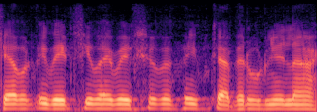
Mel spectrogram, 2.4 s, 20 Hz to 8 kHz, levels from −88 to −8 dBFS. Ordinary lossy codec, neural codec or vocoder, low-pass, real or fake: none; codec, 24 kHz, 0.9 kbps, WavTokenizer, small release; 7.2 kHz; fake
